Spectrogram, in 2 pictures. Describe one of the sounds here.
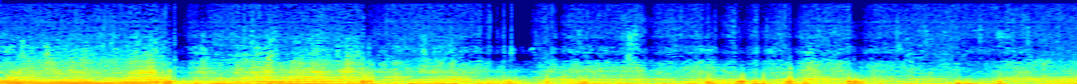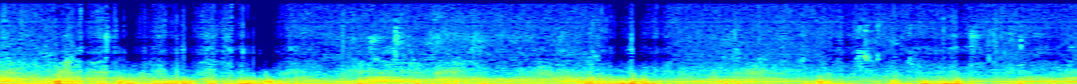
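Horses tear and chew grass close by.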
